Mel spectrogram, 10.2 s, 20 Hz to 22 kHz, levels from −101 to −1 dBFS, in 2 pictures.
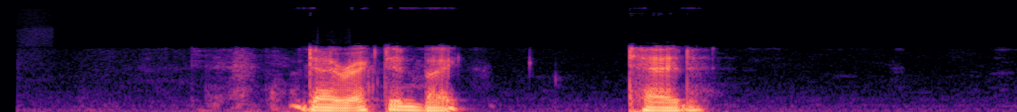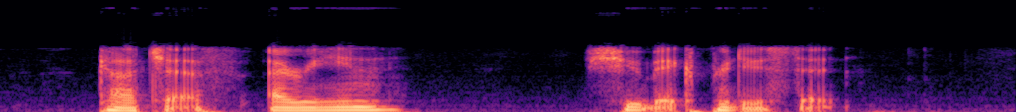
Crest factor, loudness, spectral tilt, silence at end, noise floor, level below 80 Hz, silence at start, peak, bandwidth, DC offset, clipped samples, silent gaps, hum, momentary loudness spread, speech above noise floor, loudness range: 18 dB; -18 LUFS; -11.5 dB/octave; 0.9 s; -66 dBFS; -36 dBFS; 1.45 s; -2 dBFS; 4.1 kHz; under 0.1%; under 0.1%; none; none; 16 LU; 51 dB; 5 LU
